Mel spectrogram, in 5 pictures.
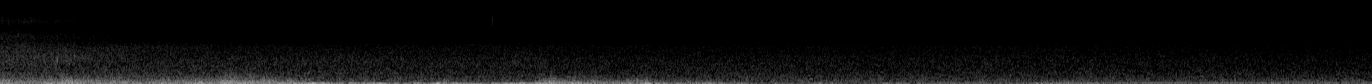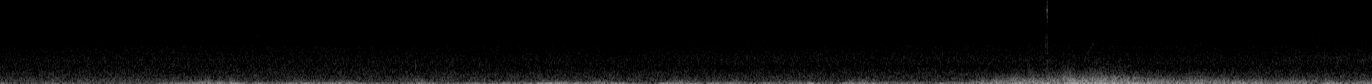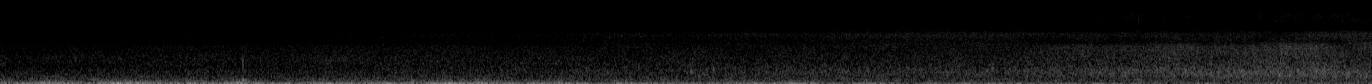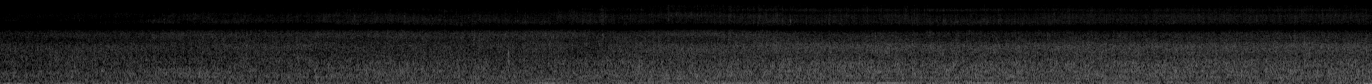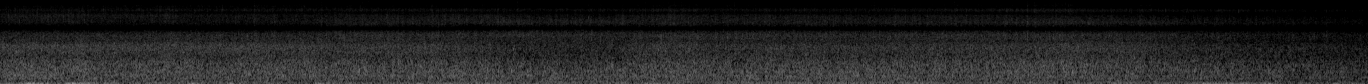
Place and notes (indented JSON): {
  "title": "Guanxi Township, Taiwan - the sound of water",
  "date": "2013-12-22 13:38:00",
  "description": "Walking along the river side, Walking from the downstream to the upstream direction, The sound of water, Binaural recording, Zoom H6+ Soundman OKM II",
  "latitude": "24.79",
  "longitude": "121.18",
  "altitude": "131",
  "timezone": "Asia/Taipei"
}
